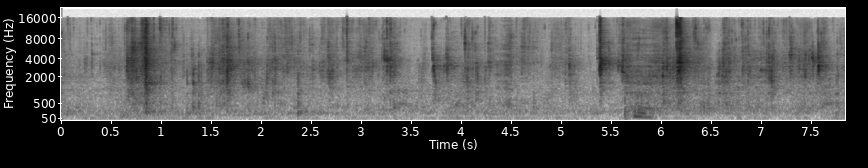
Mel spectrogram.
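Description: Bites and chewing of seasoned corn on the cob: irregular wet mouth clicks and crunches of kernels.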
